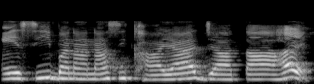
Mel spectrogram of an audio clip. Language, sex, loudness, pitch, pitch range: Hindi, male, -15 LUFS, 260 Hz, 235-285 Hz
